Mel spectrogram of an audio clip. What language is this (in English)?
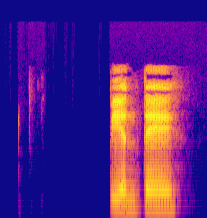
Min Nan Chinese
